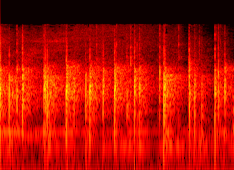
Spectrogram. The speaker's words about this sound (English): Second of all, round of applause to you guys.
